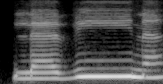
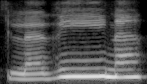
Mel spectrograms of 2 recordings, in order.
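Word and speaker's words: ٱلَّذِينَ: Misalnya kita berhenti pada huruf lam aladina. Nah, itu enggak boleh ya. Jadi jangan ada jeda walaupun sedikit walaupun sebentar. Al jeda dulu terus ladzina.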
